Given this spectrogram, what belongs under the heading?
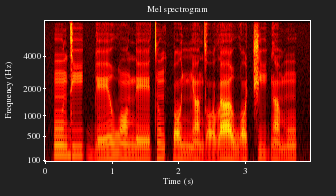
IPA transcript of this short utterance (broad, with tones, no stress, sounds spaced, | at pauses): ũ˦ d iː˦ ɡ͡b eː˨˦ w ɔ̃˧ n eː˨ t ũ˦ k͡p ɔ˦ ɲ ã˧ d ɔ˨ l aː˧ w ɔ˧ t͡ʃ iː˦ ɡ ã˧ m ũ˦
